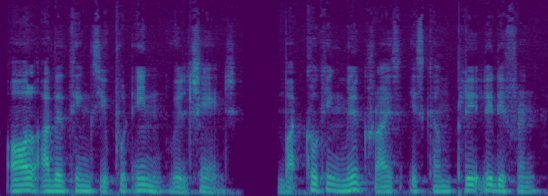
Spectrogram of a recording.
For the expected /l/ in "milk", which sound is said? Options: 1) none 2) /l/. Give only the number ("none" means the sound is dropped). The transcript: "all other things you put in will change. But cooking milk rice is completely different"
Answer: 2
